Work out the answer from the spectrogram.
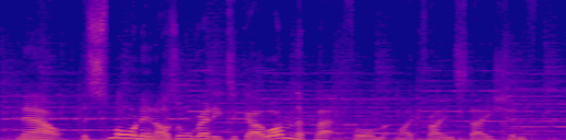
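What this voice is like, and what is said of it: Usual voice. Nothing is said of it.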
